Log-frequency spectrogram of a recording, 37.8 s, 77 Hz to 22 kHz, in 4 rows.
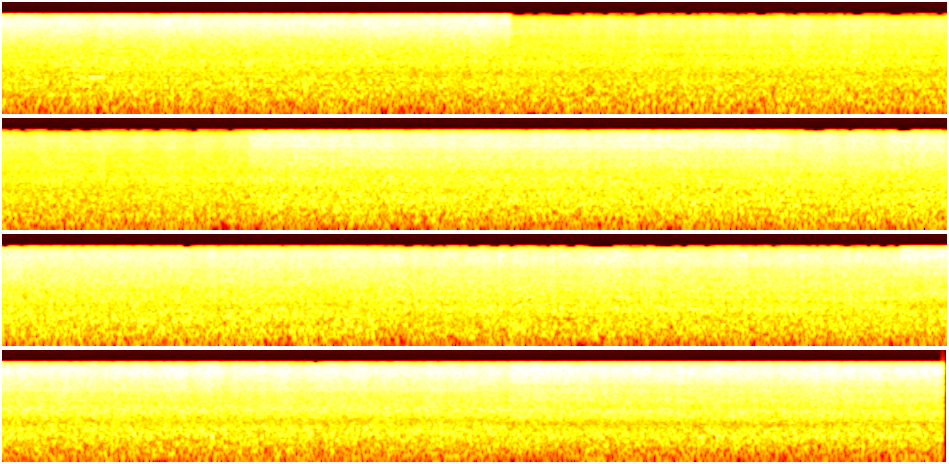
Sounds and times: Ocean: 0.0 - 37.7
Waterfall: 0.0 - 37.7.

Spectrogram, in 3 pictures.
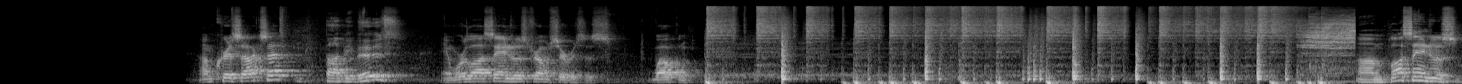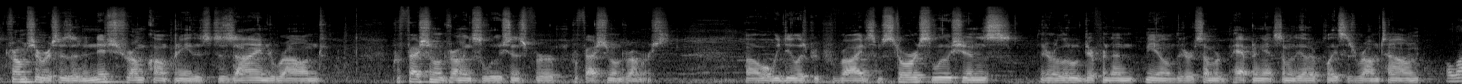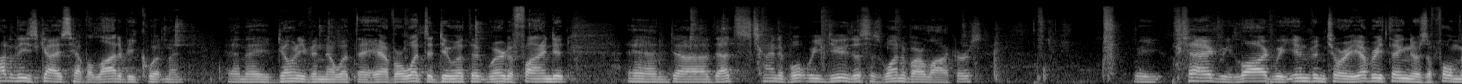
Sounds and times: Speech: 2.0 - 7.1, 13.6 - 18.0, 18.6 - 21.4, 22.0 - 39.1, 40.6 - 43.8.

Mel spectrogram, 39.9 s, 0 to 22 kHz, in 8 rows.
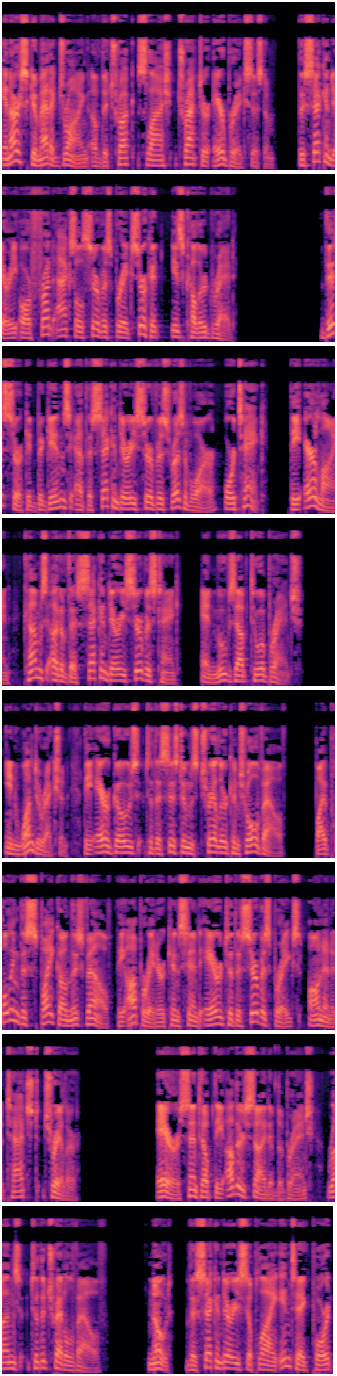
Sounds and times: Speech: 0.0 - 8.6, 9.8 - 31.2, 32.3 - 36.6, 37.2 - 39.9.

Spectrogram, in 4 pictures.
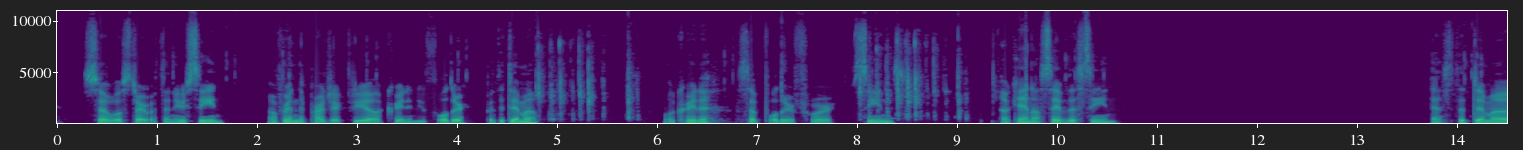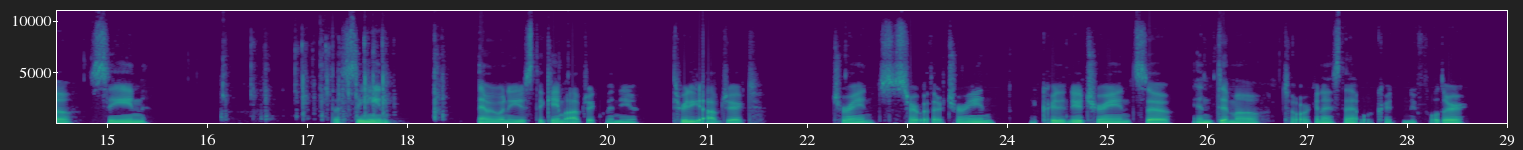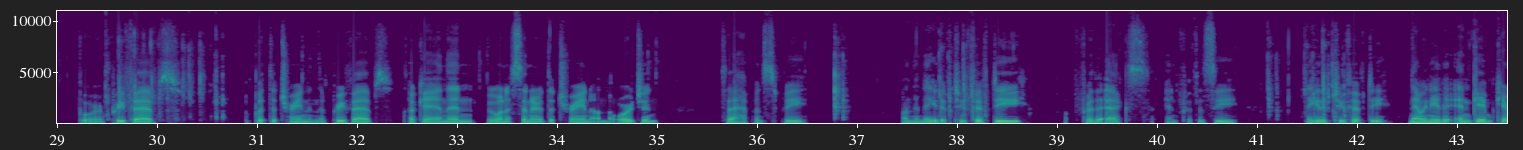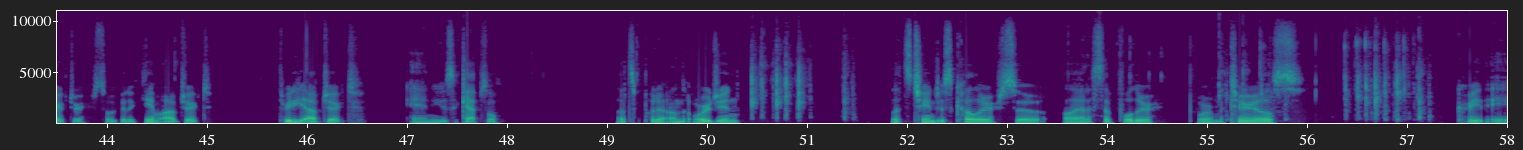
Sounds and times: Speech: 0.3 - 4.9, 6.1 - 8.6, 9.4 - 10.7, 13.8 - 15.4, 17.2 - 17.9, 18.7 - 21.6, 22.3 - 28.6, 29.2 - 35.0, 35.6 - 36.5, 37.5 - 40.8, 41.4 - 45.1, 45.7 - 48.0, 49.1 - 50.4, 51.9 - 56.1, 57.5 - 58.0.

